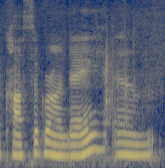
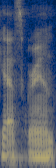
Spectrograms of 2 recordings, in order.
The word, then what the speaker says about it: Casa Grande: at Casa Grande, or Casa Grande, is the real way to say it. I'm Arizonan, so we kind of pronounce it Casa Grande, but yeah, it's It's a good church.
